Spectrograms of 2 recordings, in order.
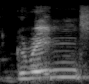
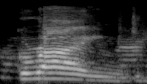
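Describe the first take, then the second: First: The vowel is short, as in 'grin'. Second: The vowel is long, as in 'eye'. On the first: The speaker calls it wrong. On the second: The speaker calls it right.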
